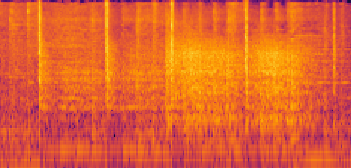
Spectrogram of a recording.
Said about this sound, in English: if you bang a hammer on the iron base of the staircase, the sound is really epic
